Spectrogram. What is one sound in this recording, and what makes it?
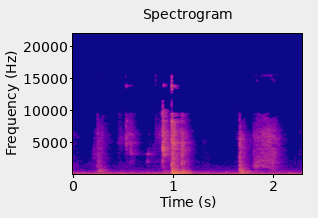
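A wooden frame knocks against a table.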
